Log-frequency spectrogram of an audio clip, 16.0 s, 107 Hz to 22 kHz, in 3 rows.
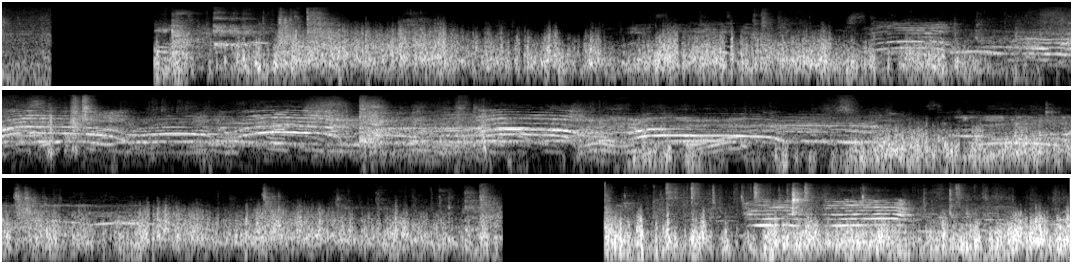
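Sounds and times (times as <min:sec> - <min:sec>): spectators shouting and cheering: 0:03.2 - 0:11.8.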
